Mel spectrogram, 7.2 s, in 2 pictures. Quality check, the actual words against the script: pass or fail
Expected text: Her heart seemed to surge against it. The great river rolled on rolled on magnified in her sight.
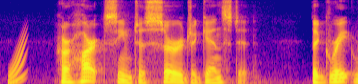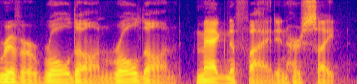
pass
